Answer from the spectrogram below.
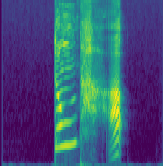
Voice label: "dēngtǎ", pinyin; pinyin2; pinyinji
